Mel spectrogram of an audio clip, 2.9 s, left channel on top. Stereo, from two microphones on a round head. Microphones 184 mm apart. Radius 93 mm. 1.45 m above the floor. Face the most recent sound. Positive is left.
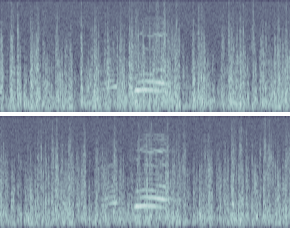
turn(degrees=-20)  # may be behind; listen again after turning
